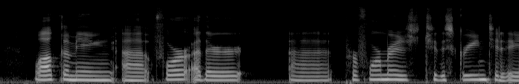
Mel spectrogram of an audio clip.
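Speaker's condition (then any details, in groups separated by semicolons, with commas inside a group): No condition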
